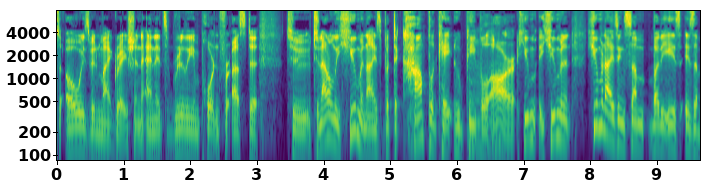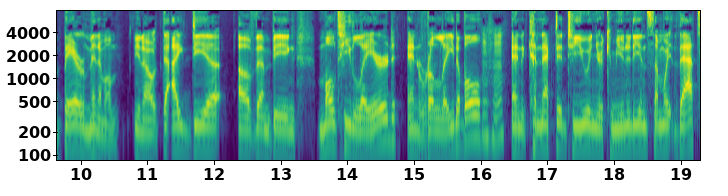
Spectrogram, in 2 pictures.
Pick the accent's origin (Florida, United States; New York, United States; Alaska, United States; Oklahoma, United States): New York, United States; Queens; It's like, Queens, no, where are you really from?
